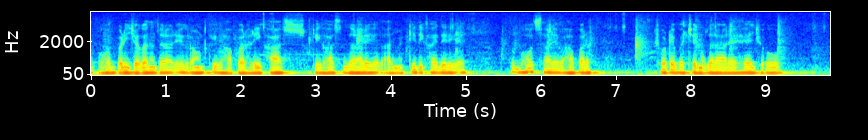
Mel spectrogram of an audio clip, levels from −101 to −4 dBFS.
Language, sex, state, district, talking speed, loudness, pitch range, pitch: Hindi, male, Bihar, Saharsa, 225 wpm, -31 LUFS, 95-105 Hz, 95 Hz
